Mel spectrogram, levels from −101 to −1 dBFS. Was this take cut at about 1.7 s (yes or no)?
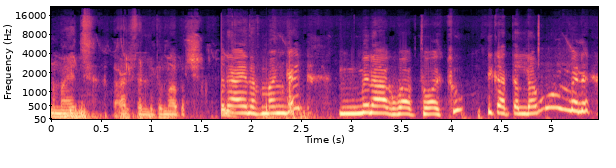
yes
